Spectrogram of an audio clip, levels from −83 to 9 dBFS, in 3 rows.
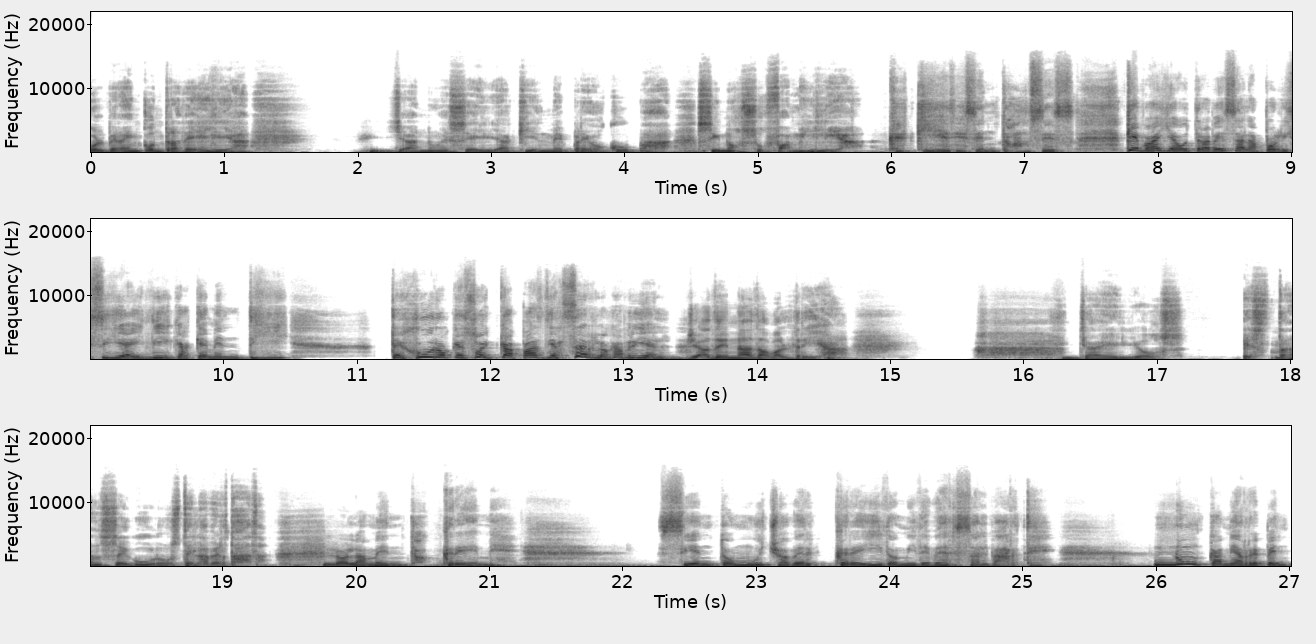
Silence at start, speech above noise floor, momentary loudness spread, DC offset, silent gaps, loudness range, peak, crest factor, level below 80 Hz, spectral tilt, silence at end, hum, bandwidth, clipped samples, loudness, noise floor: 0 s; 51 dB; 12 LU; under 0.1%; none; 5 LU; 0 dBFS; 18 dB; -52 dBFS; -4.5 dB/octave; 0 s; none; 15 kHz; under 0.1%; -18 LUFS; -68 dBFS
